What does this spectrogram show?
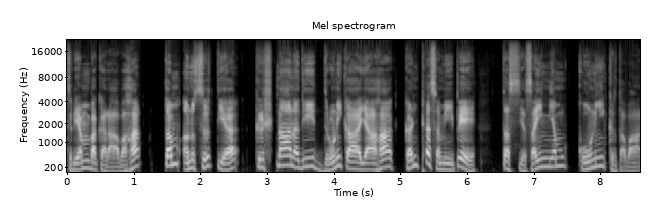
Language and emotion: Sanskrit, neutral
